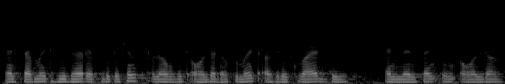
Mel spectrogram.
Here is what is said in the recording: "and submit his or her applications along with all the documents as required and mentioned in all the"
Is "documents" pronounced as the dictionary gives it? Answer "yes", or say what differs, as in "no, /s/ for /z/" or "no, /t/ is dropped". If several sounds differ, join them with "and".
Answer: no, /s/ is dropped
